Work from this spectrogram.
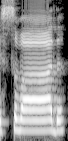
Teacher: سواد، اس کو سواد نہیں پڑھنا، ٹھیک ہے، اس کو باریک نہیں کرنا، یعنی اس میں واؤ کا ٹچ نہ آئے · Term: موٹا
